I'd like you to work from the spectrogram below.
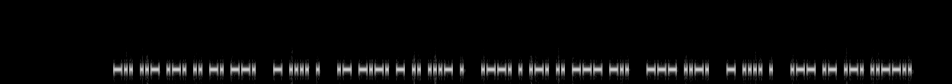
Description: Morse code, heard as a keyed tone, about 46 wpm, 700 Hz. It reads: DURING THE ACTIVE PERIOD OF THE WAR?
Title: Sentences from Top 1000 Words - Review Part 6 - 45wpm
